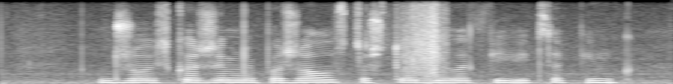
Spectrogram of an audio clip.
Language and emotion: Russian, neutral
